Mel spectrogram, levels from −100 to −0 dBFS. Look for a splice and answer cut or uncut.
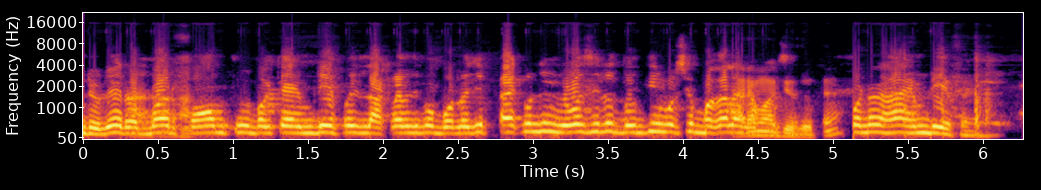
cut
